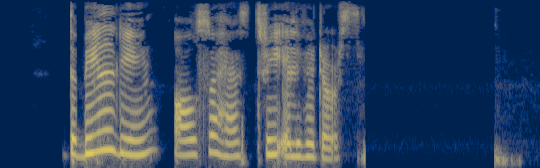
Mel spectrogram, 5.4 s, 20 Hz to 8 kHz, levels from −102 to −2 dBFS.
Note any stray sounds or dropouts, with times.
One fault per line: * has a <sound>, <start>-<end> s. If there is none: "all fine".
all fine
